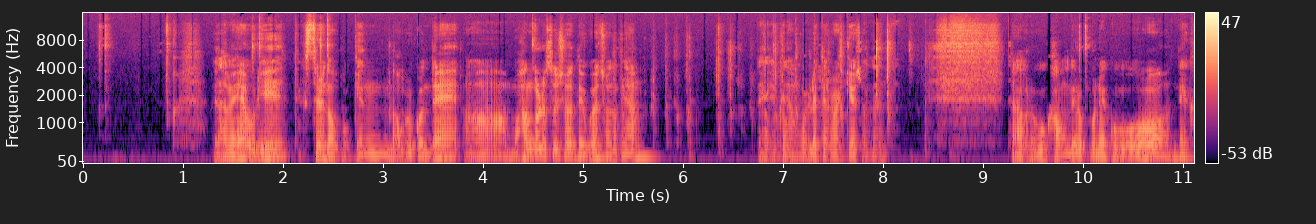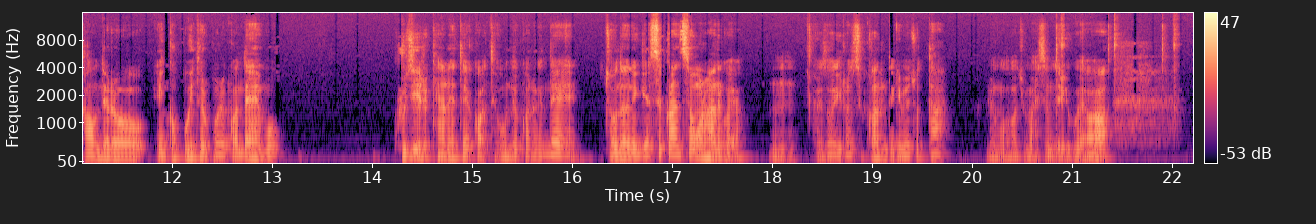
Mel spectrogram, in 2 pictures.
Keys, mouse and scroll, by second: 1.7 click, 2.4 click, 3.7 BackSpace, 5.0-8.1 typing, 10.0 click, 19.1 v, 20.9 click, 21.4 click.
